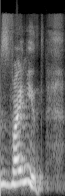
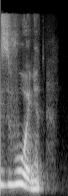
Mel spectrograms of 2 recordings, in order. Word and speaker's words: звонит: Мы знаем, что говорить правильно звонит, но огромное количество людей говорит «звонит».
